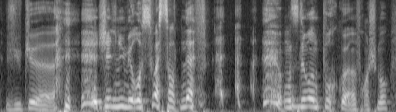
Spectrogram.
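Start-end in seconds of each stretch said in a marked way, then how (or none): 2.7-3.5 high, quick giggle; amused laugh. Real, not acted. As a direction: giggle at a silly joke. Rit du numéro soixante-neuf. (petit rire aigu et amusé)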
